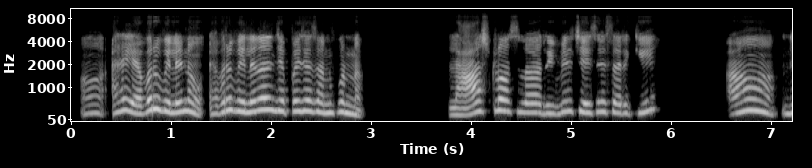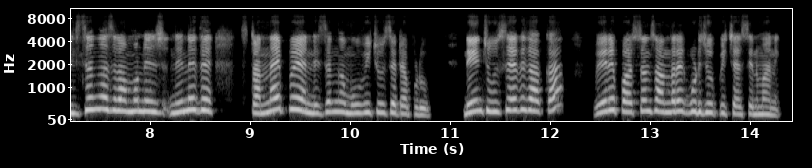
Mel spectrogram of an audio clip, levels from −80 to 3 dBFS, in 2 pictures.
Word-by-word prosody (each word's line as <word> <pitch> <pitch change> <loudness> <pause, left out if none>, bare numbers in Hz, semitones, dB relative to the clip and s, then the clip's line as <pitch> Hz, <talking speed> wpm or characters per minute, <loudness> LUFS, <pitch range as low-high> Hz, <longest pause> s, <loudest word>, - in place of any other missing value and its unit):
ఆహ్, 250 +1 -9
అరె! 310 +5 -1
ఎవరు 325 +10 +3
విలను? 285 +1 +3 0.2
ఎవరు 290 +8 +1
విలనని 320 +4 +4
జెప్పేసేసనుకున్నా. 290 -5 0 1.0
లాస్ట్‌లో 300 +11 +2
అసల 280 -2 -4 0.2
రివీల్ 275 +6 -3
చేసేసరికీ 265 -2 -2 0.9
ఆ! - - 0 0.5
నిజంగసలు 345 +6 +1
అమ్మో! 310 +1 0
నేజ్ 290 -3 +1
నేనైతే 335 +3 +3 0.4
స్టన్నయిపోయా, 330 +7 +3
నిజంగా 290 +3 -3
మూవీ 255 +2 -2
చూసేడప్పుడు. 230 -7 -4 0.4
నేను 305 +4 +6
చూసేది 335 +4 +2
గాక, 310 -1 -1 0.5
వేరే 300 +6 +3
పర్సన్సందరికి 295 0 0
గూడా 285 -2 -1
జూపిచ్చా 250 -3 -3
సినిమాని. 215 -3 -3
290 Hz, 115 wpm, -21 LUFS, 255-315 Hz, 1.0 s, నేను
